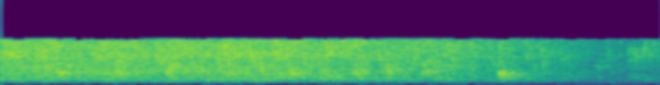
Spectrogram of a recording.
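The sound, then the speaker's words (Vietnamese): A crowd of brothers and sisters at a crowded, hot mission station gathering applauds on request, a dense wash of many hands clapping at once, holding fairly loud before thinning out and fading near the end. “Rồi, đúng thì cho một tràng vỗ tay đi thưa anh chị em.”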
